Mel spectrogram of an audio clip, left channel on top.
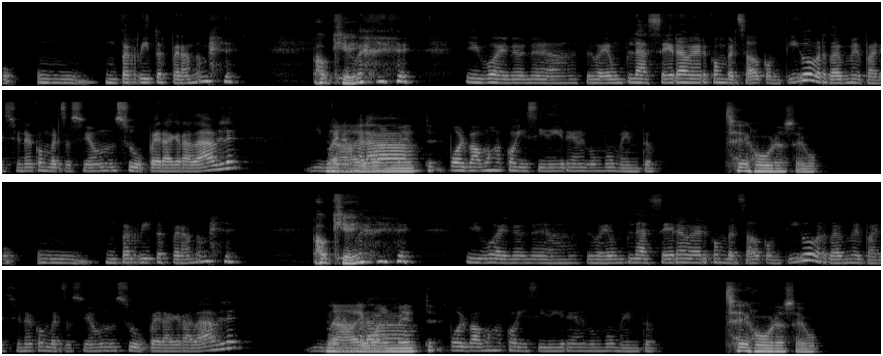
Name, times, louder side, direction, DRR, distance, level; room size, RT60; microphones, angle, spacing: voice 1, 0.0-2.4 2.7-3.0 3.3-11.2 11.8-13.0 13.3-15.3, left 4 dB, 60° left, 0.8 m, -34 dB
voice 2, 3.1-3.6 12.0-13.1 16.0-16.9, right 2 dB, 10° right, 0.3 m, -29 dB
5.6 x 2.4 x 2.8 m
head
